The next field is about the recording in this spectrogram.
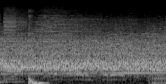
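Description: A basketball arena crowd at an Iowa State game against West Virginia roars and cheers after Tyrese Hunter's right-handed dunk on a run-out, a dense, steady wall of noise that stays loud throughout, with a couple of low thumps underneath and no clear speech.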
